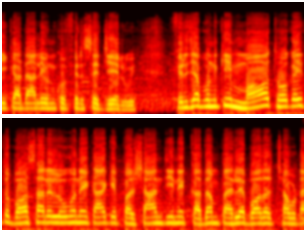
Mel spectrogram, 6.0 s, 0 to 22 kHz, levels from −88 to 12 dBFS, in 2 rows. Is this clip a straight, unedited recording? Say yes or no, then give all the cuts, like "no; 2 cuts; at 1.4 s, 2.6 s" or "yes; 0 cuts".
yes; 0 cuts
